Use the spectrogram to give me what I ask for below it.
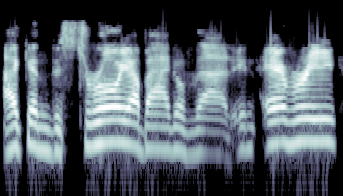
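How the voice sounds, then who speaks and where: A man's voice: on the high side, unhurried, bright, forceful tone, clean tone, no echo, muffled recording. A man from Puerto Rico, a band member guest, chatting casually and joking on a podcast. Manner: laid-back, joking, says "man" and "baby".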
